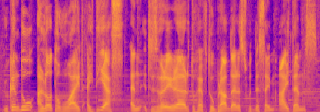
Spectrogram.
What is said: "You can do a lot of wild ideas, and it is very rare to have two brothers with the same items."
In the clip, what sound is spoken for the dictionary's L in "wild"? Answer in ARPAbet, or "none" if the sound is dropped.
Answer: none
